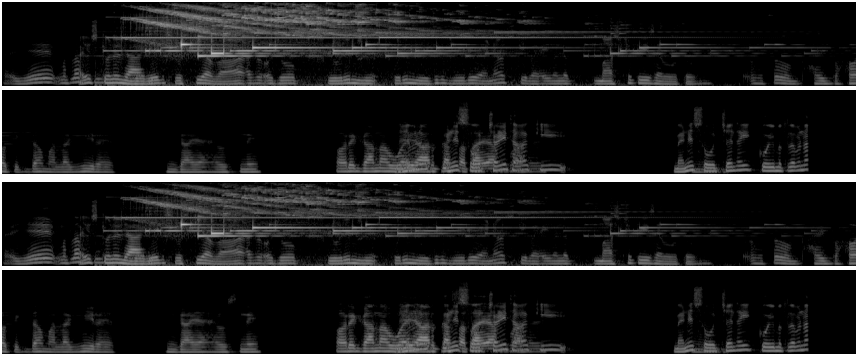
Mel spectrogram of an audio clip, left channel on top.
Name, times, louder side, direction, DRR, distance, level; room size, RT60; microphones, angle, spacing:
voice 1, 0.0-1.5 7.4-9.7 10.2-11.1 11.9-14.0 15.4-15.7, right 2 dB, 80° right, 3.2 m, -43 dB
voice 2, 0.8-7.1 12.5-14.2 15.3-16.6, equal, ahead, 5.3 m, -43 dB
Chime, 0.9-6.9 7.5-7.8, left 5 dB, 15° left, 0.8 m, -28 dB
head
